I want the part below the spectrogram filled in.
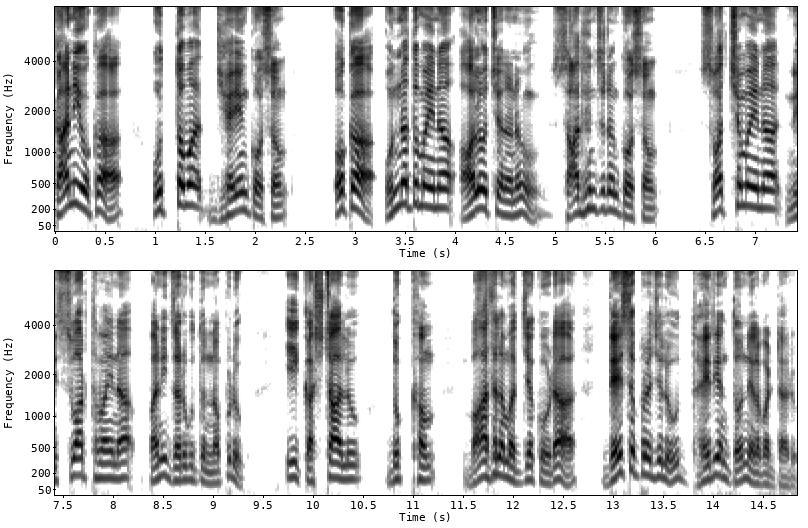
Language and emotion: Telugu, neutral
